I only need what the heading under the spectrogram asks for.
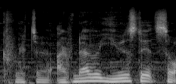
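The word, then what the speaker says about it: Krita: And yes, I've been told it's pronounced critter.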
